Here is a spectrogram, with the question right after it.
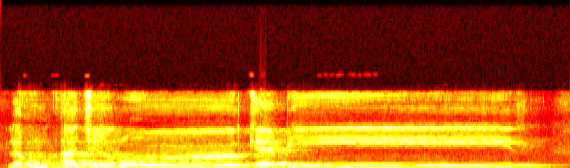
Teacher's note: کاف باریک ہے، با کو لمبا کریں گے، را ساکن وقفاً، یا ساکن کے بعد را ساکن ہونے کی وجہ سے را باریک ہو جائے گی · کی وجہ سے را باریک ہو جائے گی، لہم اجر کبیر، مد عارض سکون بنا کر لمبا کر کے را پہ وقف کریں گے اور را کو باریک پڑھیں گے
